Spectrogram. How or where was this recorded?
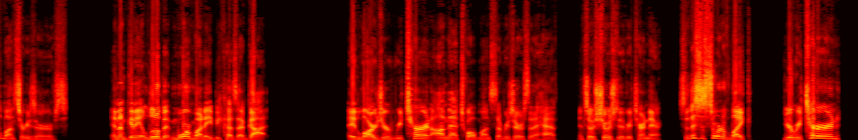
live audience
